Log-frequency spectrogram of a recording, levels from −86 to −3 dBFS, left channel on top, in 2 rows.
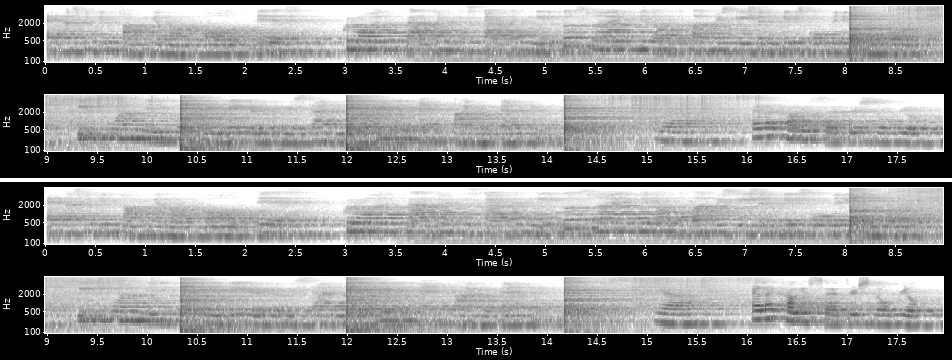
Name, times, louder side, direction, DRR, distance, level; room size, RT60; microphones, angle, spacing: voice 1, 0.0-2.5 3.0-13.9, left 1 dB, 40° left, -7 dB, 1.1 m, -45 dB
sound 1, 3.5-10.0, right 1 dB, 40° right, 0.9 m, -65 dB
Fireworks, 8.0-10.7 11.1-11.2 11.5-11.6 12.0-12.4 13.0-13.2 13.6-13.8 14.2-16.2, left 2 dB, 15° left, 0.4 m, -43 dB
voice 2, 15.1-15.5 15.8-17.7, right 4 dB, 70° right, 5 dB, 0.4 m, -42 dB
7.4 x 6.1 x 2.4 m, 2.9 s
head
